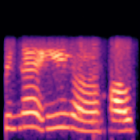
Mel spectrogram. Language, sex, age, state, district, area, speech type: Malayalam, female, 18-30, Kerala, Pathanamthitta, rural, conversation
